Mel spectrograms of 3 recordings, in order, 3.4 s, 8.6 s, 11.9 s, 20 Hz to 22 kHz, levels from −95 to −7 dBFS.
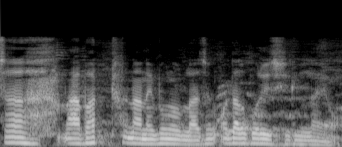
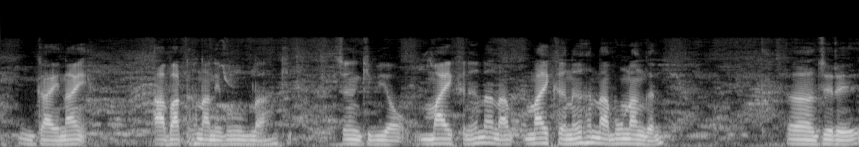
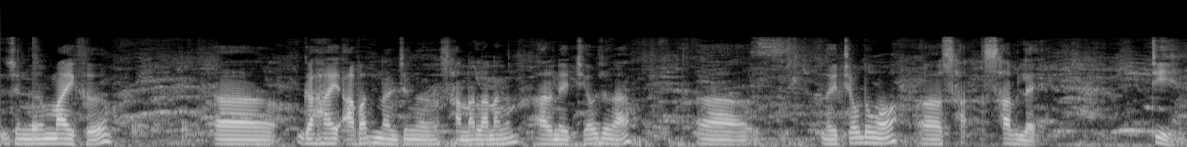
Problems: background sounds at intervals, low volume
